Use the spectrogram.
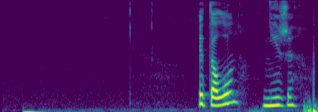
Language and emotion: Russian, neutral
